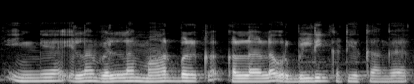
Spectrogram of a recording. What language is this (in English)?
Tamil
